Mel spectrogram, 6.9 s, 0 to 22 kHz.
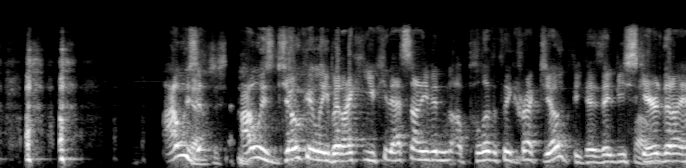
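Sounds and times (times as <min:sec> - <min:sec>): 
dry cough: 0:00.0 - 0:01.0
speech: 0:01.7 - 0:06.8.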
